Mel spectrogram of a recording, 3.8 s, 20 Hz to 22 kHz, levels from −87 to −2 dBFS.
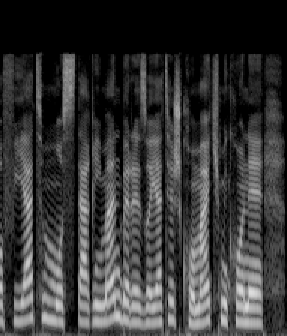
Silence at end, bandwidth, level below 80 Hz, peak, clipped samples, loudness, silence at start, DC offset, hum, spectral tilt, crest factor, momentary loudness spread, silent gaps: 0.1 s; 12 kHz; -60 dBFS; -8 dBFS; under 0.1%; -23 LUFS; 0 s; under 0.1%; none; -4 dB/octave; 16 dB; 5 LU; none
